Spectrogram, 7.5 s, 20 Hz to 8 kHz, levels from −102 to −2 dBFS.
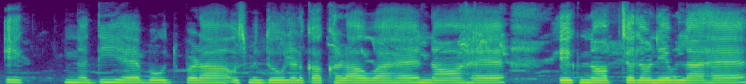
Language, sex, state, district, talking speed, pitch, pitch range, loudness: Hindi, female, Bihar, Bhagalpur, 135 wpm, 215 Hz, 210-220 Hz, -23 LUFS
